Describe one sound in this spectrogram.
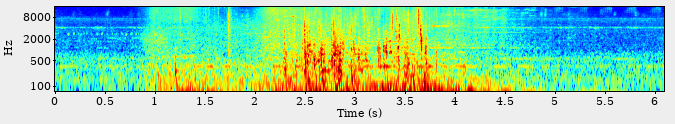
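A large wooden door creaks open with a deep, rumbling whoosh.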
